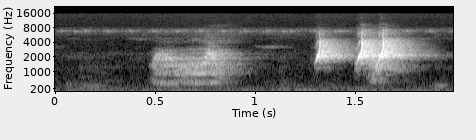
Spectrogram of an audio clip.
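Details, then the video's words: Female quail in Pakistan gives a soft, raspy note, then three loud, harsh rasping bursts in quick succession; no other sounds. "batair ki awaz || quail sound"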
